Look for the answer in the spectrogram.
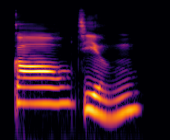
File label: "gao1 jing3", Chinese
